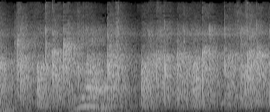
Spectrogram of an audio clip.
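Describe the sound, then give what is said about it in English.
A church audience clapping their hands for Jesus: energetic, dense clapping with a brief dip midway and a voice rising briefly over it. “Oh, can you clap your hands for Jesus?”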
